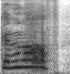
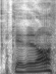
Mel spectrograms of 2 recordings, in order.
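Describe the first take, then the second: First: It is said loudest, screamed. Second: It is said more softly.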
